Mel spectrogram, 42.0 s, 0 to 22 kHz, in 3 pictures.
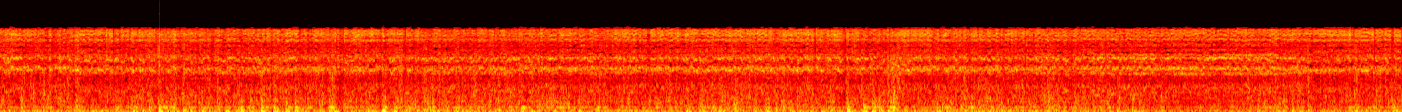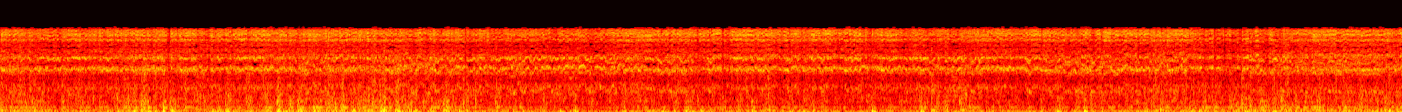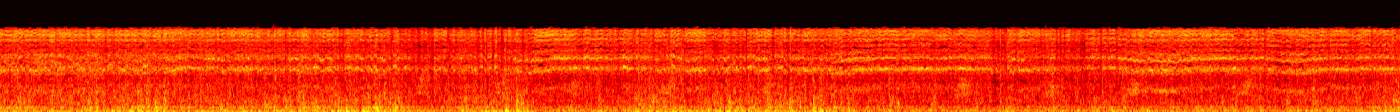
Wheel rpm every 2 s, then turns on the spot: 220, 220, 220, 230, 230, 210, 220, 230, 230, 220, 230, 220, 220, 210, 210, 240, 230, 230, 220, 230, 230.
none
